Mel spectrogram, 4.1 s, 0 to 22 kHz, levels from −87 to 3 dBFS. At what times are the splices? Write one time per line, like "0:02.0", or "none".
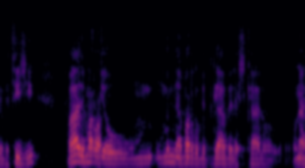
0:01.3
